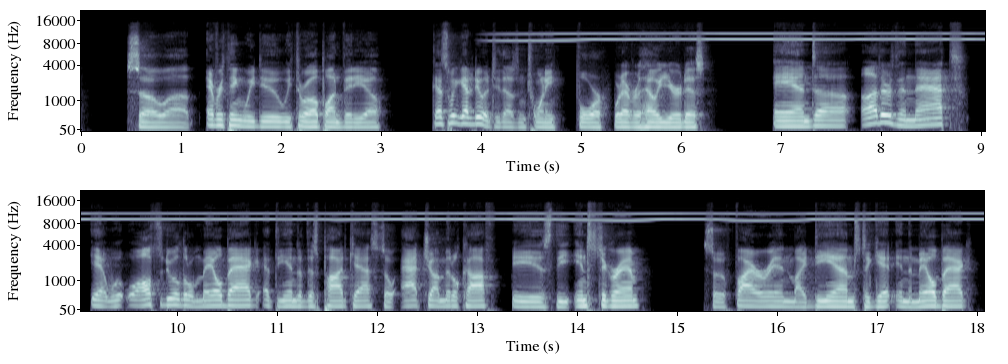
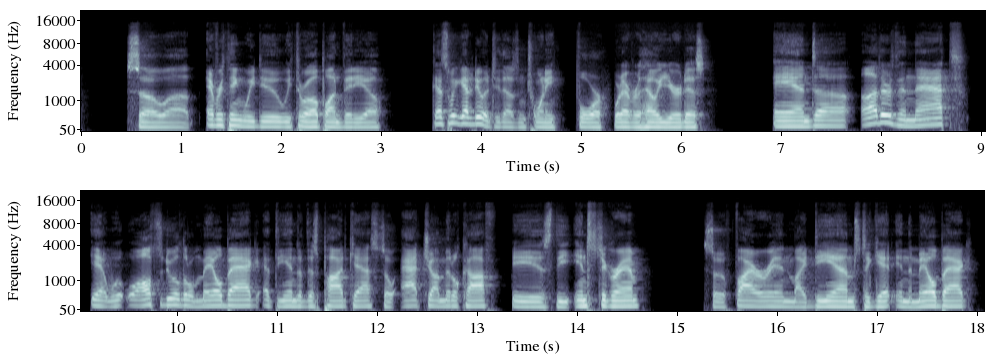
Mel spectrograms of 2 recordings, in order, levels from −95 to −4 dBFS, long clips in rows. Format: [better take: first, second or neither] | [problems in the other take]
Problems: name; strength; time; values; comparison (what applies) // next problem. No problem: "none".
second | high-pitched whine; loud; from 4 s on; 9 kHz, 10 dB below the speech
